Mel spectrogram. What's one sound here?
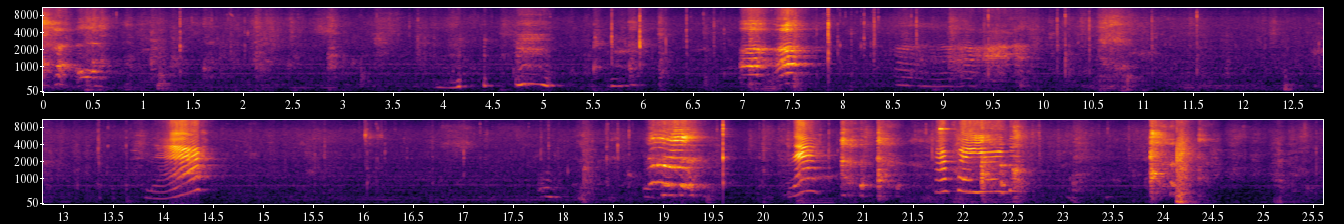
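A puppy chews and gnaws on a plastic game controller.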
